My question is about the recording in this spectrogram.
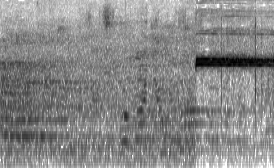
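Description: A referee's whistle gives one long, steady, shrill blast, starting sharply about one and a half seconds in, calling for the restart with one wrestler down in the par terre position. Voices call out in the hall before it.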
